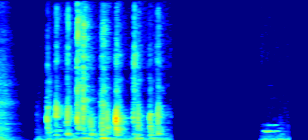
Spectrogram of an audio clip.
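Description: Typing a name on a computer keyboard: a quick burst of rapid, soft keystrokes for about a second, then a pause and one brief final tap.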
